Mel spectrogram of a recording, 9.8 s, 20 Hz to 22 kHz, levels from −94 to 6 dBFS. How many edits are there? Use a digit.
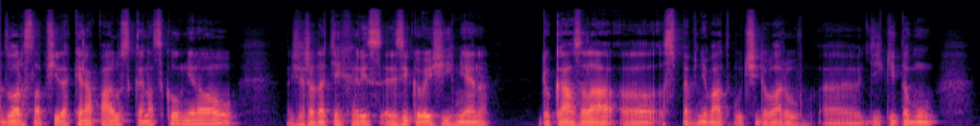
0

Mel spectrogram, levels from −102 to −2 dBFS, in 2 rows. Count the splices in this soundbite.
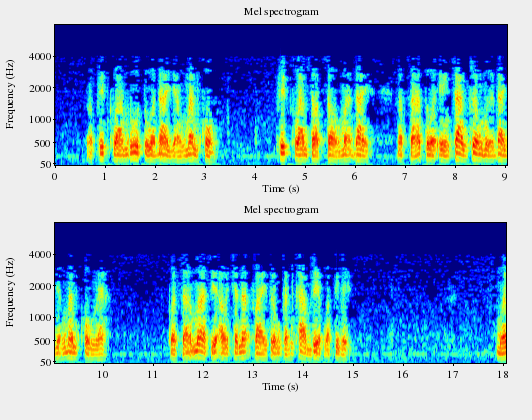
0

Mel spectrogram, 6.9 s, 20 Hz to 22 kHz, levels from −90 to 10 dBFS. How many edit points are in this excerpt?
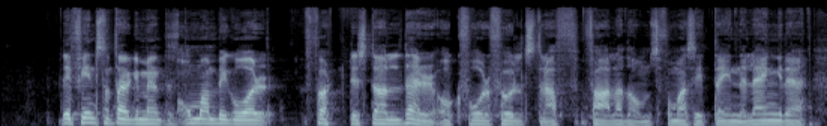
1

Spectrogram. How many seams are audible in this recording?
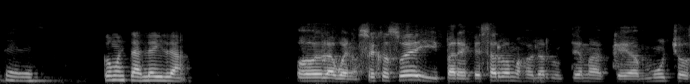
2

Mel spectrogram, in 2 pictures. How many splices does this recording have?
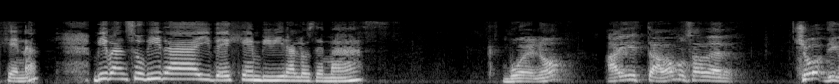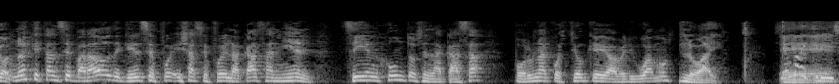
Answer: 2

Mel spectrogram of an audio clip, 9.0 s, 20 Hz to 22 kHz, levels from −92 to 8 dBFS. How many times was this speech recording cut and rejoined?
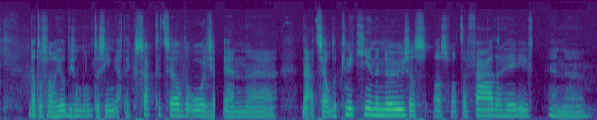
2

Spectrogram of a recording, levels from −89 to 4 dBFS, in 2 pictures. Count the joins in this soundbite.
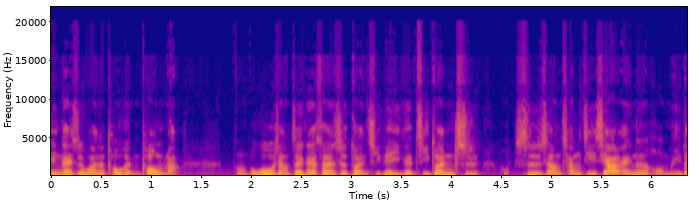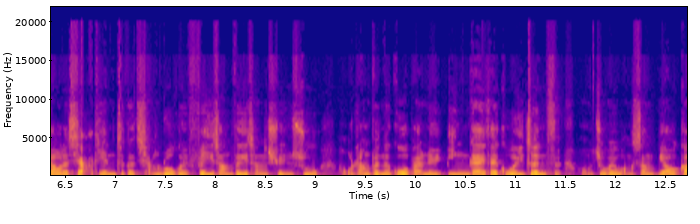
1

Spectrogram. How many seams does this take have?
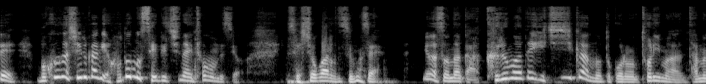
2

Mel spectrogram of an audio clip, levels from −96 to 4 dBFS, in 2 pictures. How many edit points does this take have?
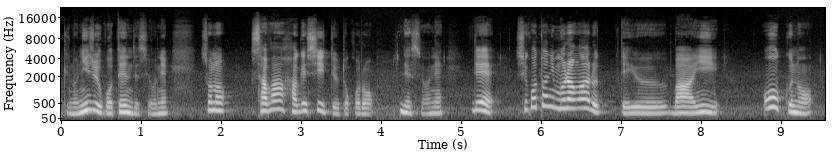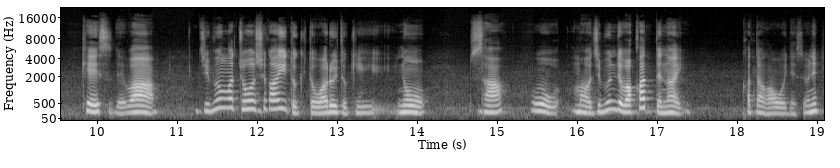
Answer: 0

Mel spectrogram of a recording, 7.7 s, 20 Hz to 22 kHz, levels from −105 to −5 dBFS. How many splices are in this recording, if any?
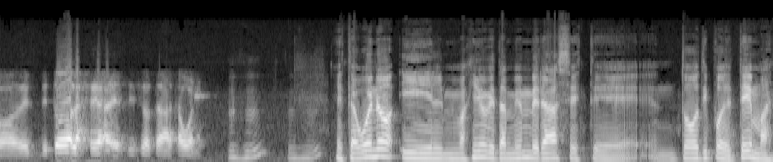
0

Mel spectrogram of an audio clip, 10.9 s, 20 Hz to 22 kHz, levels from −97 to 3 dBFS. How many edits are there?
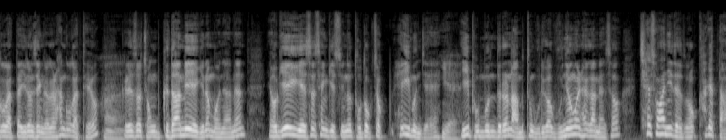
0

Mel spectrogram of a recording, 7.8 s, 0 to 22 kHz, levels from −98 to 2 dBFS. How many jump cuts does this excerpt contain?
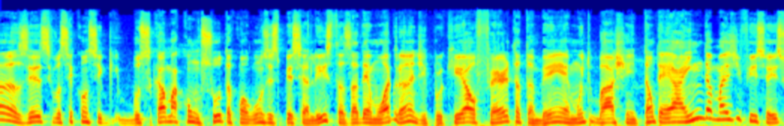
2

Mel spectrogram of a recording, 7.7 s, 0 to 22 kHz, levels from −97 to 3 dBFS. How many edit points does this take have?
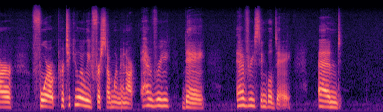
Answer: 0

